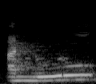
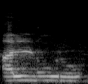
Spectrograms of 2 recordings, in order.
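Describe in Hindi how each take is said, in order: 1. 'l' मौन रहता है और अगली ध्वनि में मिल जाता है। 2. 'l' उपपद का स्पष्ट रूप से उच्चारित होता है। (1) "ये लाम साइलेंट हो जाएगा" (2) "ये पढ़ने का अंदाज गलत है"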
